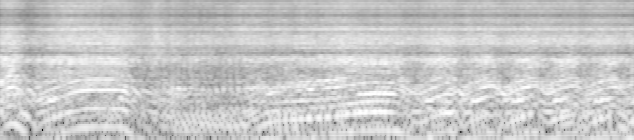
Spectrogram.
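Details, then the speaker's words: Superjet jet ski, misbehaving since a refuel, with fresh gas and even compression: revs rise and sag with a ragged, stumbling note, as if running on one cylinder. Owner suspects plug wires or ignition. "Yeah, something ain't right. It's like it's running on one cylinder. That's really what it feels like."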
